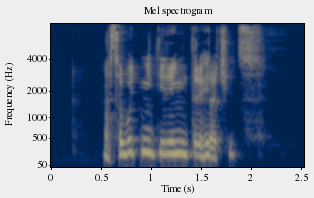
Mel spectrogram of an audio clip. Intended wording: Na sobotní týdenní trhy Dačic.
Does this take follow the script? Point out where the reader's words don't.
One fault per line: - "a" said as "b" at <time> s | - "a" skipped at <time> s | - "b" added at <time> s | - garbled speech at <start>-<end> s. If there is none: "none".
none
